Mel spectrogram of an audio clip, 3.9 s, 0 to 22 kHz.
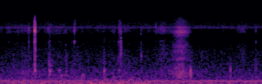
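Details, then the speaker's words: KTM 690 Enduro R, just back from shop for overheating: only faint irregular light ticks over a low hum, engine never fires; fuel pump heard priming, no-start cause not found. "let's see what happens now yep no start so let's see if this works do you have a lithium battery uh-oh no start"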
